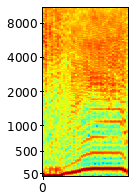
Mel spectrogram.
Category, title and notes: Instrument samples > Synths / Electronic
CVLT BASS 172
sub, clear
